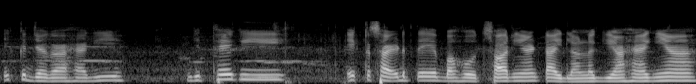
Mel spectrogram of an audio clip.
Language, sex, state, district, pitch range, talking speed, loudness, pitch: Punjabi, male, Punjab, Kapurthala, 155-180 Hz, 110 wpm, -19 LUFS, 165 Hz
